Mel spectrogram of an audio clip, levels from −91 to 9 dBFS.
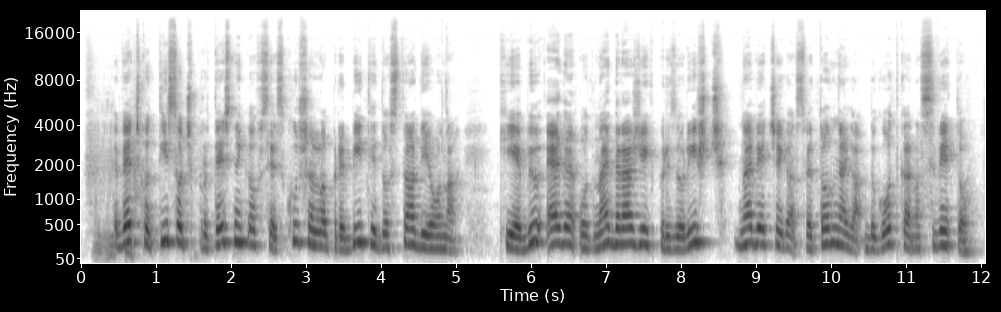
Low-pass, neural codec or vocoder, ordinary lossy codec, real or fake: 19.8 kHz; none; none; real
